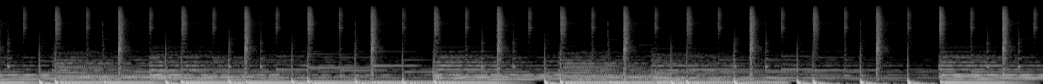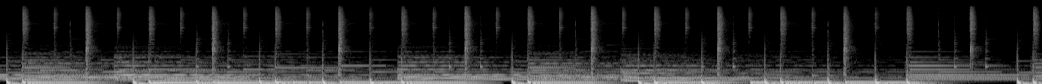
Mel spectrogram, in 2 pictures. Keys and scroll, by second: 8.0 ctrl+c, 8.6 ctrl+shift+v, 14.9 ctrl+c, 18.7 ctrl+[, 20.7 ctrl+[.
